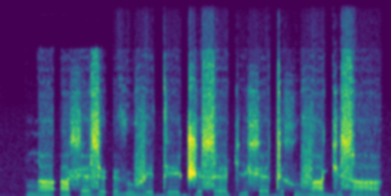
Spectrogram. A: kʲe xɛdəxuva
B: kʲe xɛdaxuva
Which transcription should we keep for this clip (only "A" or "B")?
A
